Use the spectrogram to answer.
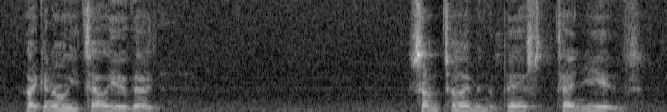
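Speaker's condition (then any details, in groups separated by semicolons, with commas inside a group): Parkinson's disease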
